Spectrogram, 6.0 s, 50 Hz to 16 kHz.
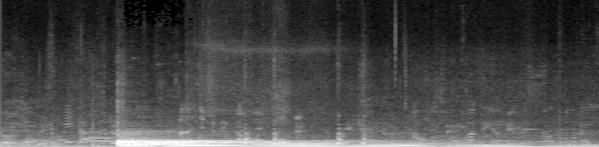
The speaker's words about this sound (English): How often do they ring the bell at the temple? Usually this one is used for that time. You know, like in the Buddhism, they have how do you call that? You know, a difficult time like 1 o'clock, 2 o'clock, midnight, to the morning, like 4 o'clock.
